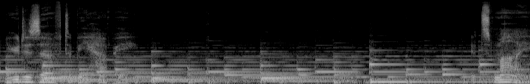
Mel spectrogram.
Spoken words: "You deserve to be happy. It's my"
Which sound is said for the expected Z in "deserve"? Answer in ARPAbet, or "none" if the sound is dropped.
Z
